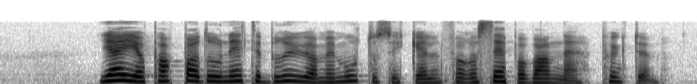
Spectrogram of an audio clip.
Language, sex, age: Norwegian, female, 53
